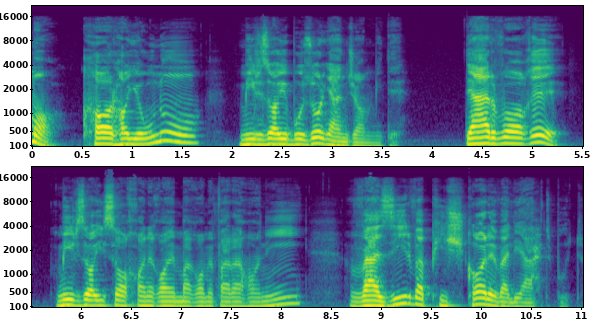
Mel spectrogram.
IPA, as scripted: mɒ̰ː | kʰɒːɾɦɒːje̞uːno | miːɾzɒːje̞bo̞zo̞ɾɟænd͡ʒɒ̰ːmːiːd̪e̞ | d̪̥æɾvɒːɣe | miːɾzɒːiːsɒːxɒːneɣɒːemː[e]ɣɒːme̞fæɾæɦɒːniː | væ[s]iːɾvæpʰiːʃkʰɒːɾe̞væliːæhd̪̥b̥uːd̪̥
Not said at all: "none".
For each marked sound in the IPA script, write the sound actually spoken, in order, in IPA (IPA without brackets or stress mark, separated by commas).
æ, z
